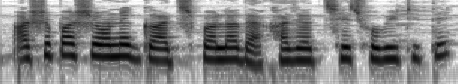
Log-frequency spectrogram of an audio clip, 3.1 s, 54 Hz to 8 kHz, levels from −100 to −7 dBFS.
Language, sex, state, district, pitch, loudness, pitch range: Bengali, female, West Bengal, Cooch Behar, 245 Hz, -14 LUFS, 230-285 Hz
